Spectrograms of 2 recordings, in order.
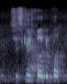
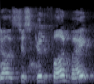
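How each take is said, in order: First: Mock British accent, much higher, leaning hard on "fucking"; mock British bloke, pushed further. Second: Cheery mock British accent, a bit higher and louder; mock British bloke. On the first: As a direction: double down as the British fan, punching "fucking" in a British accent. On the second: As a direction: play the jolly British fan shrugging it off in a British accent. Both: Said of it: "How do you take it?".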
